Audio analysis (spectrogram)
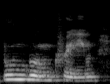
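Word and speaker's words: Bum Bum Cream: people talking about this and it's a Brazilian pronounced boom boom cream but I like it because it makes me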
